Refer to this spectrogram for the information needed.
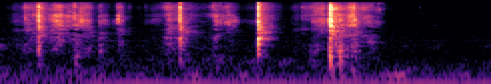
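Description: paper rustling

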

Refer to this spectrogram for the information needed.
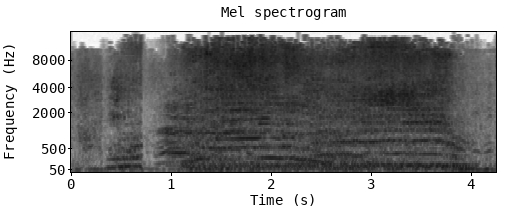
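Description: car engine revving

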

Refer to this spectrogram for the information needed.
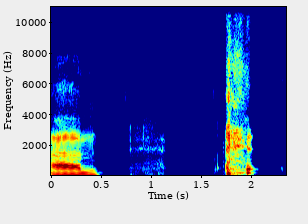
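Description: coughing

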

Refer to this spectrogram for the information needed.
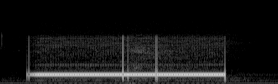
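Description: telephone dial tone

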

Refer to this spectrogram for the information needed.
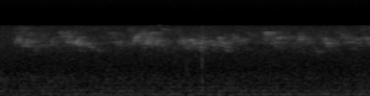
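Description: wild birds singing

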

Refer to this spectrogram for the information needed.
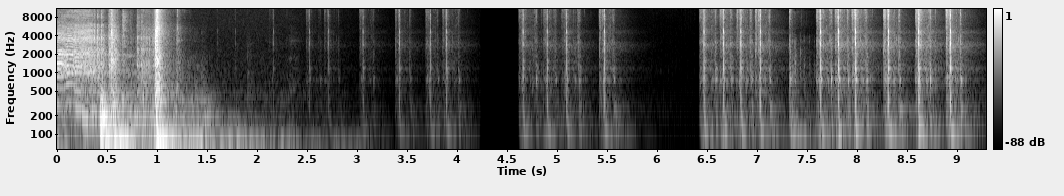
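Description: typewriter keys typing

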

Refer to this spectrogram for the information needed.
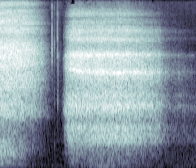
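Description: deep breathing

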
